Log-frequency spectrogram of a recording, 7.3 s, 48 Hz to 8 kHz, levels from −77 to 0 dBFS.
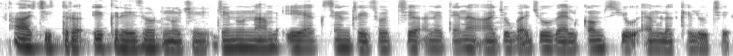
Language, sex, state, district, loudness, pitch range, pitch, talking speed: Gujarati, male, Gujarat, Valsad, -23 LUFS, 95-105 Hz, 100 Hz, 170 wpm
